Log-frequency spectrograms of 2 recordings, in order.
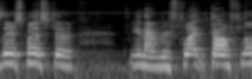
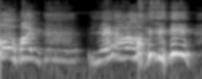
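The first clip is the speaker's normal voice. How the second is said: loud laughing, much higher; 7 semitones higher, 15 dB louder than usual. Real, not acted. Fan laughing at the singer's joke, loud and high. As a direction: crack up with delight.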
